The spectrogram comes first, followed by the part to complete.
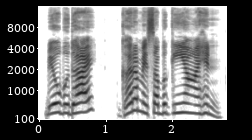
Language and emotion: Sindhi, neutral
